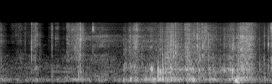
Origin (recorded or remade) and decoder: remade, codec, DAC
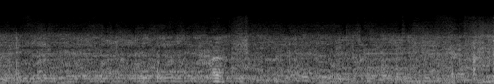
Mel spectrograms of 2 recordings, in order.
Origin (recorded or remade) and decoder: remade, codec, SNAC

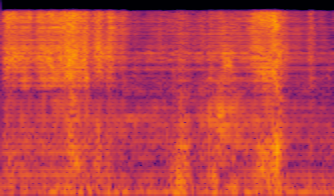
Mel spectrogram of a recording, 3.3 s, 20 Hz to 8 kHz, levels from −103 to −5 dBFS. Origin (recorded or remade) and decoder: remade, vocoder, HiFi-GAN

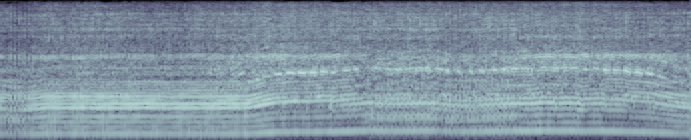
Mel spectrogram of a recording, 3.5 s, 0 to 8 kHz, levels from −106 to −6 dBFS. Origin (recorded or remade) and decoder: recorded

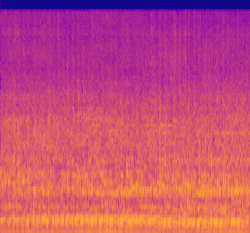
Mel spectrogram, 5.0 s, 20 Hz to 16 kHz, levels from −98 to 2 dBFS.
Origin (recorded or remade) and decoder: remade, codec, SNAC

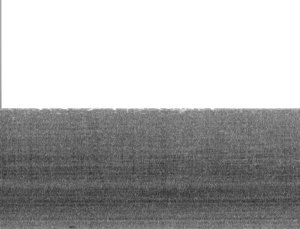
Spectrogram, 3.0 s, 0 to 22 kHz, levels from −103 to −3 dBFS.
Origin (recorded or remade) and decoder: recorded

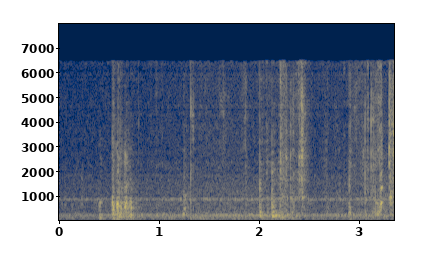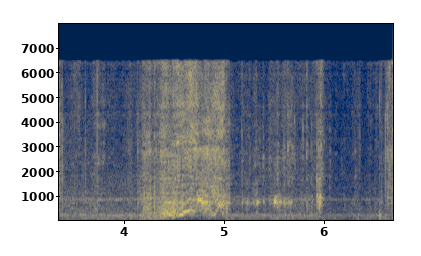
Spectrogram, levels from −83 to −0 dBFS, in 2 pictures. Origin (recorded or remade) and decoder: remade, vocoder, WaveNeXt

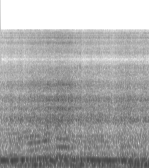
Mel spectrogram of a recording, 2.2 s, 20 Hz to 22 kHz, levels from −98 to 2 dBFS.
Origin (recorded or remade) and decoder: remade, vocoder, Vocos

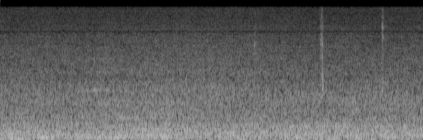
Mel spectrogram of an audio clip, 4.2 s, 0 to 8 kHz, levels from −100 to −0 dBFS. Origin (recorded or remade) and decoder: remade, autoencoder, DAC-VAE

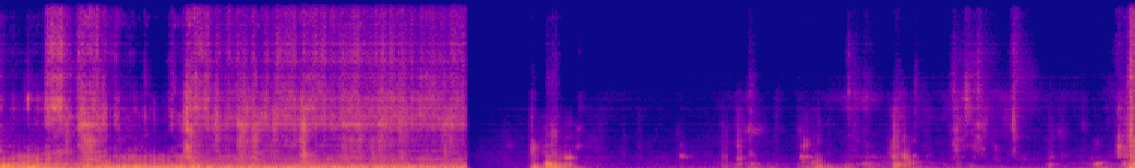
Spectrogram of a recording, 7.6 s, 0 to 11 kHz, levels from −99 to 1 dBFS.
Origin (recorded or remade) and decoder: remade, vocoder, WaveNeXt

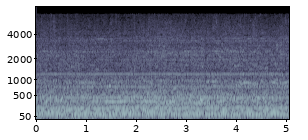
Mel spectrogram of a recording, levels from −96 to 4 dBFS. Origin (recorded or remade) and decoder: recorded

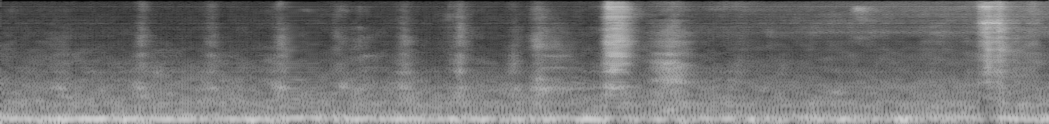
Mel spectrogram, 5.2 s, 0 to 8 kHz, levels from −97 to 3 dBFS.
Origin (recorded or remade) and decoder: remade, vocoder, Vocos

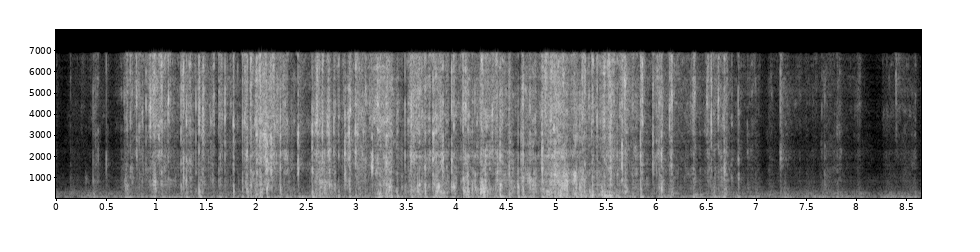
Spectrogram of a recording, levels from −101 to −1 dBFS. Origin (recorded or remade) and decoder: remade, vocoder, HiFi-GAN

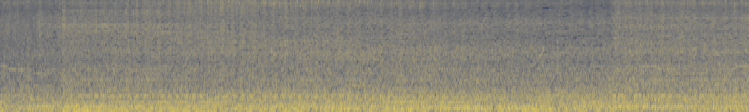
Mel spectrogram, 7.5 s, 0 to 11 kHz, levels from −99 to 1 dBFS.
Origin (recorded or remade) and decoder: remade, vocoder, BigVGAN v2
